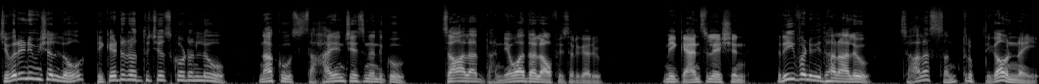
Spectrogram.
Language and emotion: Telugu, happy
